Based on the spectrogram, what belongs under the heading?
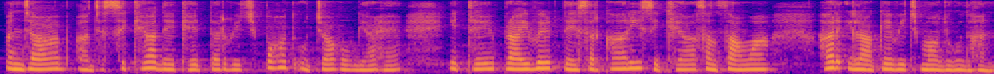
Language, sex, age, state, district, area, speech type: Punjabi, female, 45-60, Punjab, Mohali, urban, spontaneous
